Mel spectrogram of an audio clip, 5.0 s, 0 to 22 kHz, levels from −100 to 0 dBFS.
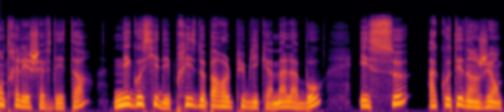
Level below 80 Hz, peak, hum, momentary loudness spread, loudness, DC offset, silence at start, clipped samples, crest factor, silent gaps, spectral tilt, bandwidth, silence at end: -56 dBFS; -10 dBFS; none; 7 LU; -27 LUFS; under 0.1%; 0 s; under 0.1%; 16 dB; none; -5.5 dB/octave; 13 kHz; 0 s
